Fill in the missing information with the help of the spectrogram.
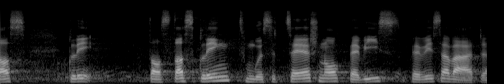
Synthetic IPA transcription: s | ɪ | d̥ɑsd̥ɑsklɪŋtmuəsəɾt͡seːɾʃnɔbb̥evɪzəvæːɾd̥ə

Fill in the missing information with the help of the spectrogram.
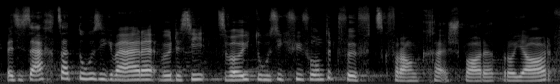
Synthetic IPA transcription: ʋɛnsisæχt͡sætuːsiɡʋæːɾəʋʏdəsit͡sʋœɥtuːsikfyːfhʊnd̪əɾtfʏft͡skfɾɑŋkχəʃpɑɾəpɾojɑːɾ

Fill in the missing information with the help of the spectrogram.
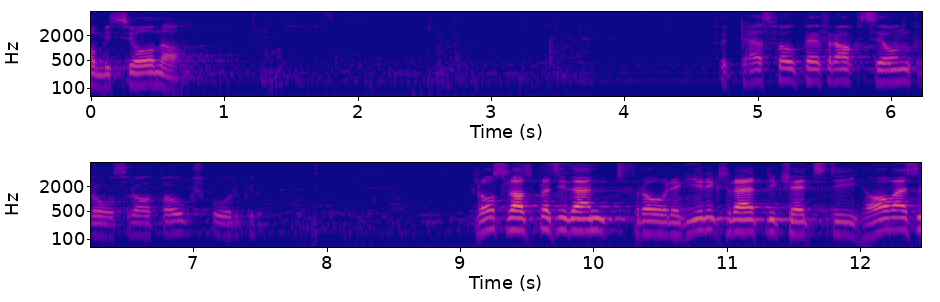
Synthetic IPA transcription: ɔmisjoːnɑ̰ː | fʏtɛsfɔʊpʰeːfɾɑkt͡sjoːnɡ̥ɾoːsɾɑːtɔʊkʃb̥ʊɾɡ̥əɾ | ɡ̥ɾoːsɾɑːtspɾɛsidɛntfɾoʊəɾɛɡiəɾɪksɾɛːt̪ikʃɛt͡stiɑːvæɪsə

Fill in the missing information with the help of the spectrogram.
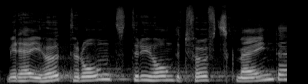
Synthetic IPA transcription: mɪːɾhɛɪɦɵtɾʊntd̥ɾyːhʊnd̪ətfɵft͡skkmɛɪndə

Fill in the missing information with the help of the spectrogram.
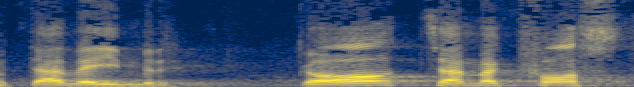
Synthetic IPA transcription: d̥avejmər | ɡ̥ɑːtʰɛməkfɔst

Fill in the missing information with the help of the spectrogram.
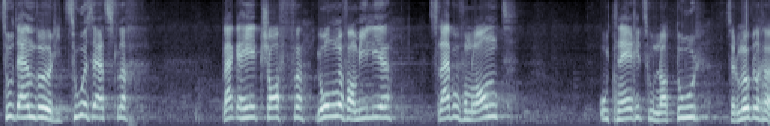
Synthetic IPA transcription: t͡sud̪ɛmvøːɾdit͡suəzɛt͡sləχ | klæɡəheːkʃɑfəjʊŋəfɑmiliə | slæbəufɔmlɑnd̥ | utnɛːχit͡surnɑt̪uːɾt͡sɛɾmøɡləχə

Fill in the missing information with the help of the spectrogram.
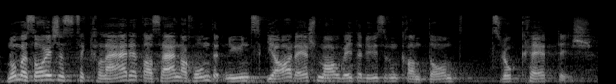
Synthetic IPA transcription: nʊməsoːɪʃəst͡sɛɾkʰlæːɾəd̥ɑsæːɾnɑχhʊnd̪ətnyːnt͡skjɑːɾeːɾʃtmɑːlʋɪd̪əɾɪysəɾəmkʰɑnt̪oːn | t͡sɾʊkʰχeːrtɪ̰ʃ

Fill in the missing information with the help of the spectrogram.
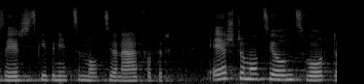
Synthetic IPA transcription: seːɾʃtsɡ̥ɪːbənjɛt͡səmmɔt͡sjonæːɾfod̥̪əɾ | ʔeːʃtəmɔt͡sjoːnsʋɔrt

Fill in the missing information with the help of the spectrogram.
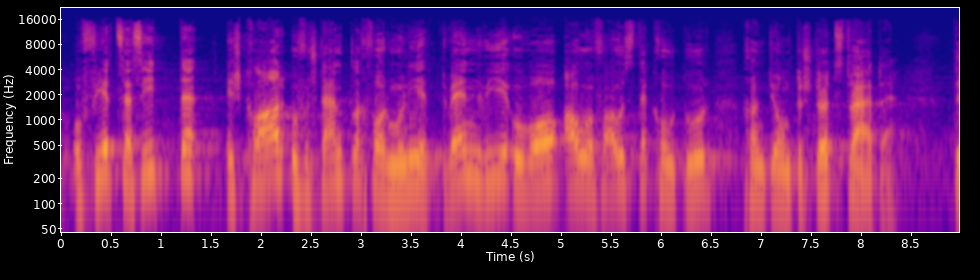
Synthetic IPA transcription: uffiəɾt͡sæsitə | ɪʃkʰlɑːɾufəɾʃtæntləχfɔɾmuliəɾtʋɛnviəʔuvoːʔɑwəfɑlsd̥̪ɛkʰʊltuːɾχœntiʊntəɾʃtøt͡stvæ̰ːd̥ə̰ | d̥ə

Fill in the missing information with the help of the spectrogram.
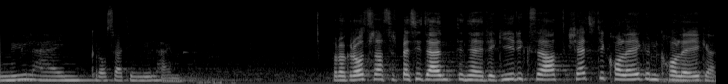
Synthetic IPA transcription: myːlhæɪmɡ̥ɾoːsɾɛːt̪ɪnmyːlɦaɪm | fɾoʊɡɾoːsɾɑːtəpɾɛsidæntɪnhɛəɾɛɡiːɾɪksrɑːtkʃɛt͡stəkʰɔleːɡənʊntkʰɔleːɡə

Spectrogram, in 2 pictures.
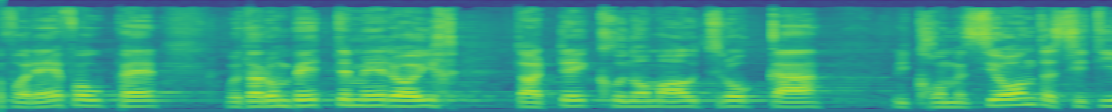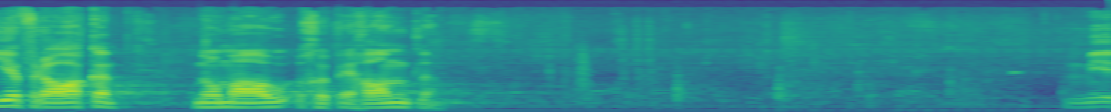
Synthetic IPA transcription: fɔɾɛfɔʊpʰeː | ʊdɑɾʊmbɪt̪əmɪːɾœʏχd̥əɑɾtɪkʰl̩nɔmɑːwt͡sɾʊkɡ̥æː | ʋikʰɔmɪsjoːnd̥ɑsːiːd̥iːəfɾɑːɡ̥ə | nɔmɑːlχœbɛ̰ɦɑnd̪lə̰

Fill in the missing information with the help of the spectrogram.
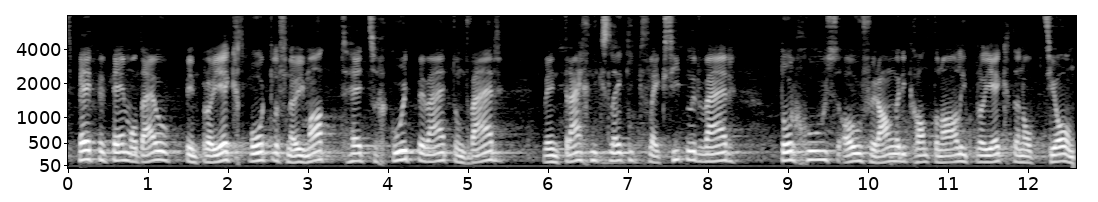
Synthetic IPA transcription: speːpeːpeːmɔd̪ælb̥ɪmpɾɔjɛkχt̪pʊɾtləfnœʏmɑt̪hɛtsɪχɡ̥uətb̥evæːrtʊndʋæːɾ | ʋɛnt̪ɾæχnikslɛɡikflɛksiːb̥ləɾvæːɾ | d̥ʊɾχuːsɔwfʏɾɑŋəɾikʰɑnt̪ɔnɑːlipɾɔjɛkχt̪ənɔp̚t͡sjoːn

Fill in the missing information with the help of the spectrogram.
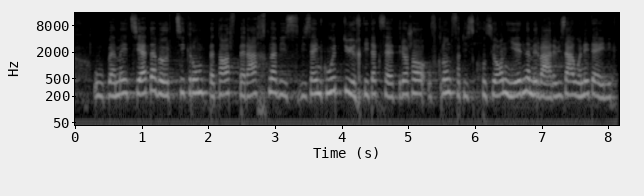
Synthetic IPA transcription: uʋɛməɪt͡sjɛd̥̪əʋøɾtsiɡɾʊnt̚b̥ɛd̪ɑɾfb̥ɛɾæχnəʋisʋisɛɪmɡuətːyːχt̪id̥̪ɛkseːt̪ɪːɾjɑʃoufɡ̥ɾʊntfɔd̥iskʰusjoːnhiɪnːəmɪːɾvæːɾəyːsæʊənɪdɛɪniɡ̥

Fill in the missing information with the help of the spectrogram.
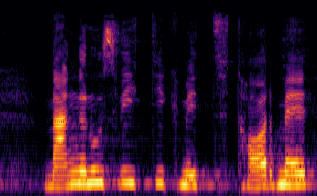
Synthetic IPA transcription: mæŋːənuːsʋit̪ɪɡmɪt̪ːʰɑɾmeː

